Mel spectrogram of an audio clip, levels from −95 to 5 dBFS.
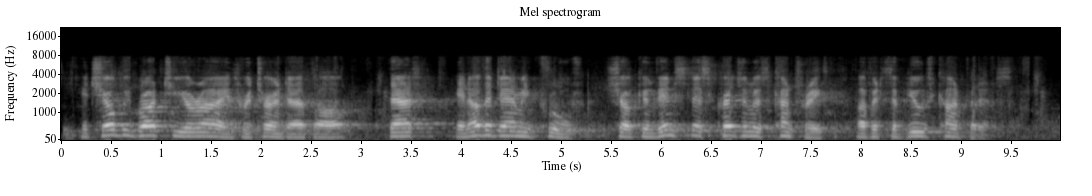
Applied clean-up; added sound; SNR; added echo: neural separator model SepFormer DNS4.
